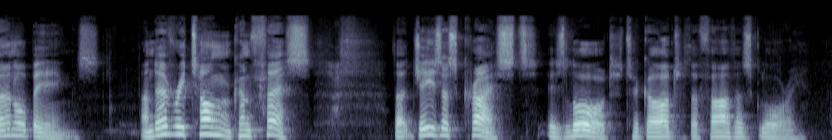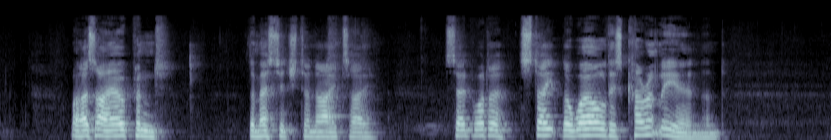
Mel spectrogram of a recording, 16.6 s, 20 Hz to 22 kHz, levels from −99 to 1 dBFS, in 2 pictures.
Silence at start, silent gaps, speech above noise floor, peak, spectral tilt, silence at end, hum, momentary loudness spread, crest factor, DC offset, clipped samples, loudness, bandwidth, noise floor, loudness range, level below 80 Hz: 0 s; none; 48 dB; -4 dBFS; -5 dB/octave; 1.1 s; none; 14 LU; 20 dB; under 0.1%; under 0.1%; -24 LUFS; 13 kHz; -72 dBFS; 4 LU; -70 dBFS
